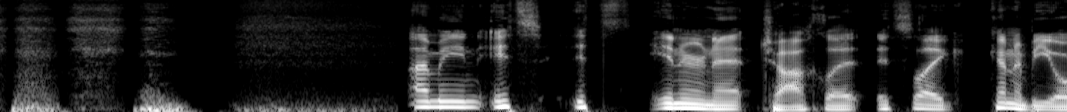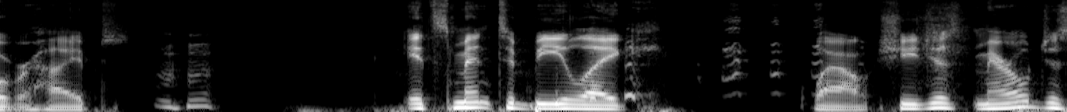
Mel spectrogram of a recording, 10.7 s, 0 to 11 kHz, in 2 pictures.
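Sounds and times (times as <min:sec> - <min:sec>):
heavy airy breaths against the microphone: 0:00.0 - 0:02.0
speech: 0:02.1 - 0:06.5, 0:07.4 - 0:08.7, 0:09.4 - 0:10.6
laughter: 0:07.8 - 0:10.2.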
